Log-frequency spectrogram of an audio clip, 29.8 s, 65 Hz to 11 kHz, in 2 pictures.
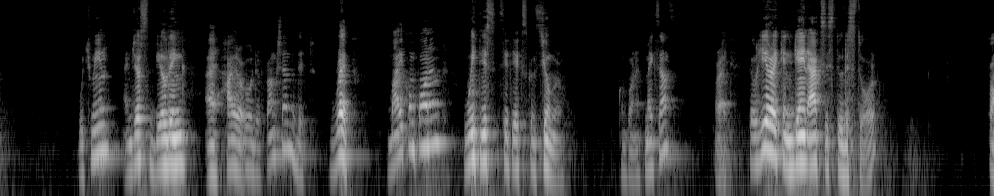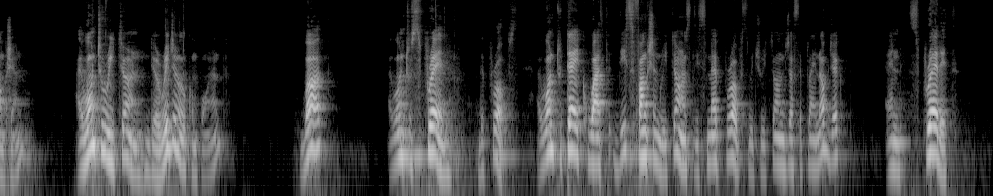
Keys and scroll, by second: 18.2 Return, 22.7 Escape, 26.0 ctrl+alt+shift+Right.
